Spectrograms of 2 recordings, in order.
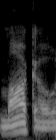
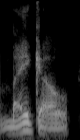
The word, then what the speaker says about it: Mako: And you see, I've watched enough anime now to know that it's pronounced Makco and not Mo like I called it when I played original 7. Like, yeah, let's go get this Mako reactor.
